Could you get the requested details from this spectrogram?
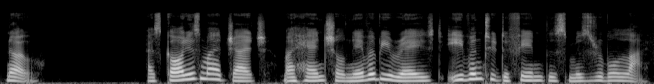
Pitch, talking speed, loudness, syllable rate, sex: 185 Hz, 165 wpm, -18 LUFS, 4.9 syllables/s, female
